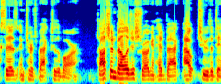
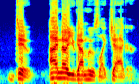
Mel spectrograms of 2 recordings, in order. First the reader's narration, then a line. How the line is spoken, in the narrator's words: Van says with a light chuckle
